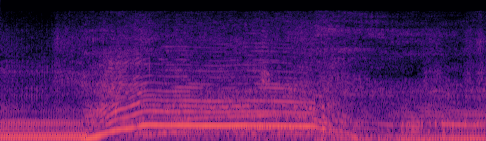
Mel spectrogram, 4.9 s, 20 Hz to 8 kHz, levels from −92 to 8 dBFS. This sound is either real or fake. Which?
real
